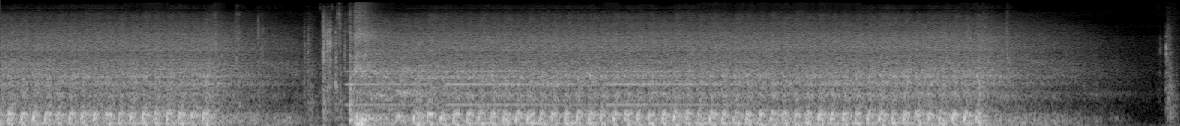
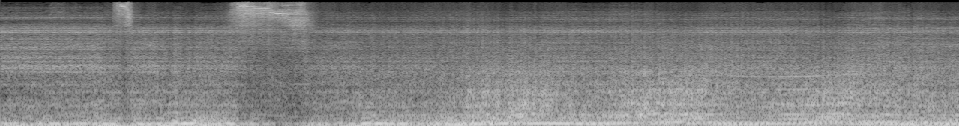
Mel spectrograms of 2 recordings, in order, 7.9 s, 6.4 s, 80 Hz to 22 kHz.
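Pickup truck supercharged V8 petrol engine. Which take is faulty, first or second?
first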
